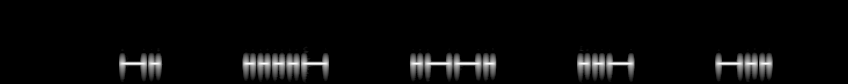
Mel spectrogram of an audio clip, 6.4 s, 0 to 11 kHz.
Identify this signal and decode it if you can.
Morse code, heard as a keyed tone, about 22 wpm, spaced as for 10 wpm, 700 Hz. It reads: N4PUD
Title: USA Call Signs - 5 Characters - 4x Character Spacing - 22wpm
